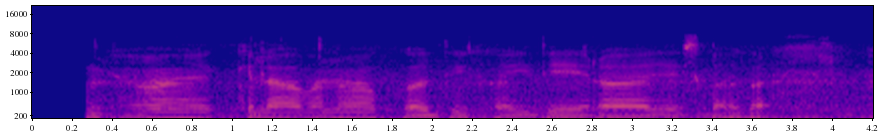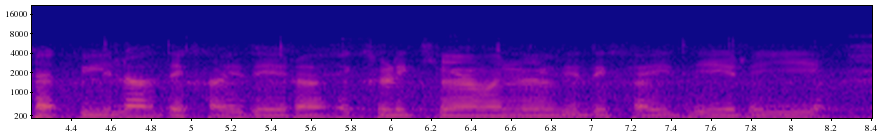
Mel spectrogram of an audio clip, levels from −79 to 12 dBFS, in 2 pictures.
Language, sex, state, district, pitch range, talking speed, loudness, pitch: Hindi, male, Uttar Pradesh, Jalaun, 100-105 Hz, 165 wpm, -41 LUFS, 105 Hz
